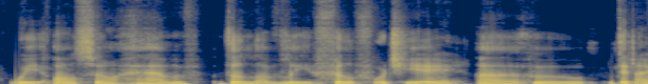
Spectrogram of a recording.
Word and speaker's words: Phil Fortier: We also have the lovely Phil Fortier, who, did I pronounce that correctly? I feel like it should be French.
